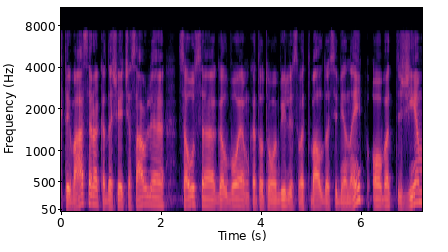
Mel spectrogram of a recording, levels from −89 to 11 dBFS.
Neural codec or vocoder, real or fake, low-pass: none; real; 7.2 kHz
